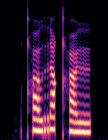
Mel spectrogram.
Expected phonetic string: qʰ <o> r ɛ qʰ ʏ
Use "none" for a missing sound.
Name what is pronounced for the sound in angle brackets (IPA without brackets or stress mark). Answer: u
